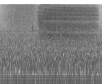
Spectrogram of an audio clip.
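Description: A man breathing in through his nose in a long, faint sniff that starts about two-thirds of a second in, with his sinuses congested.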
